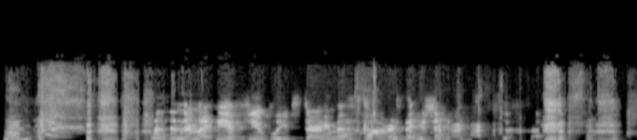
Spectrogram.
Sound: laughing

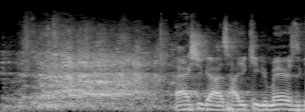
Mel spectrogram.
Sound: audience Laughing

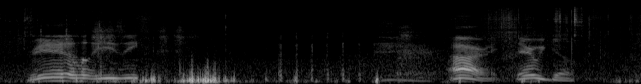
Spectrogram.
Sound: laughing

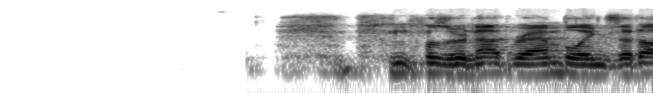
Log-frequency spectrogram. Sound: chuckles

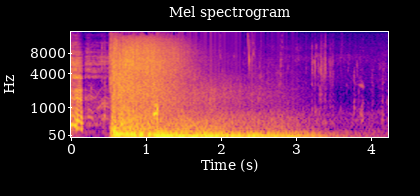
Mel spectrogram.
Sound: grenade explodes

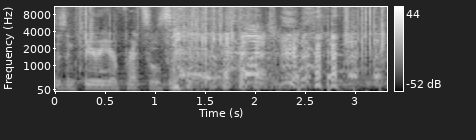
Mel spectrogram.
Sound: all laughing

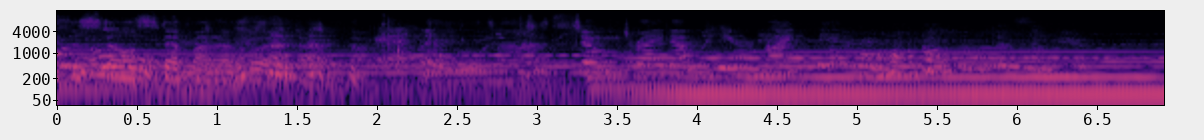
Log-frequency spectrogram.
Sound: ambient noise, happy voices

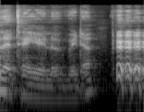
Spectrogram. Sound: Zardari Laughs

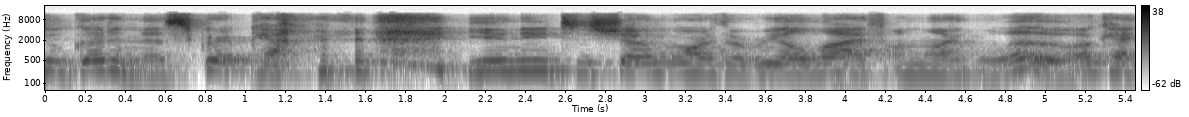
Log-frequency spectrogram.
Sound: chuckles

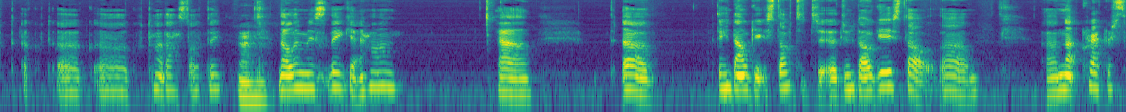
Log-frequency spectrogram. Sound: speaking Cherokee; speaking Cherokee

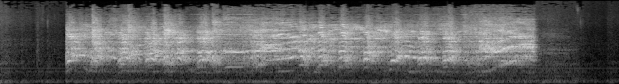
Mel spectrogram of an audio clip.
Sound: laughter

